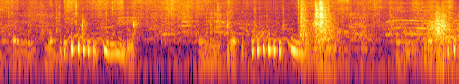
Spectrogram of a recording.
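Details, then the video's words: Male white pigeon performing indoors, giving two pulsed, throbbing coo phrases that rise and then slide down, separated by a short pause, with soft room noise between. "Pigeon Sound Effect || Male Pigeon Super Performance || White Pigeon"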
